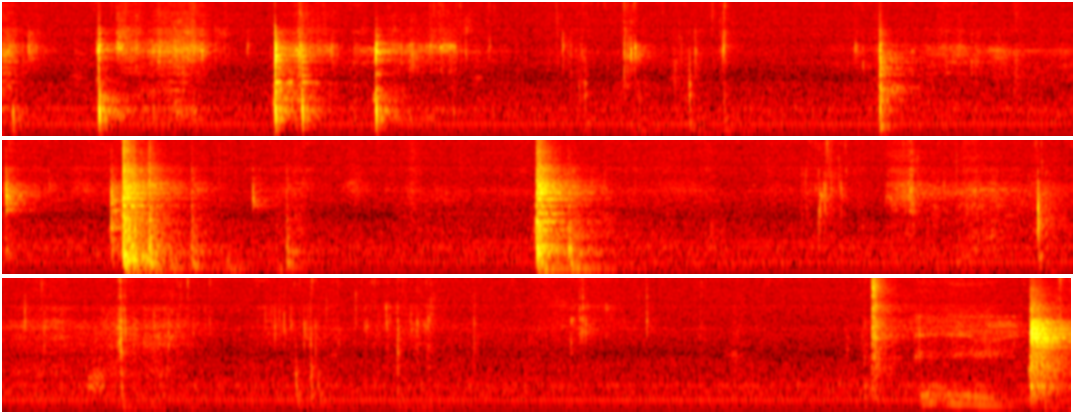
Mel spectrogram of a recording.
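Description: Kitchenware clatter: a utensil clinking against a stainless steel mixing bowl as egg salad is scraped out into a plastic bowl, a few sharp clinks in the first two seconds, then two louder knocks about six and eight seconds in.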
